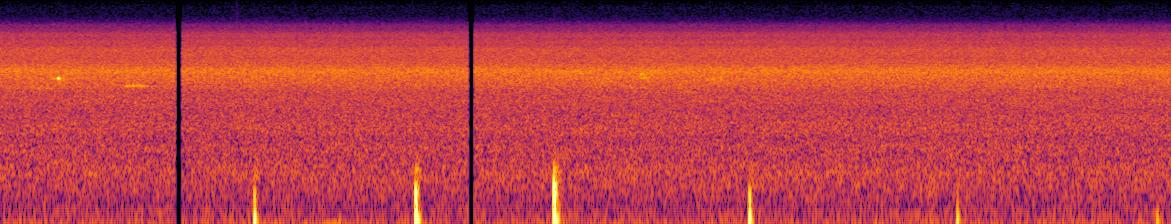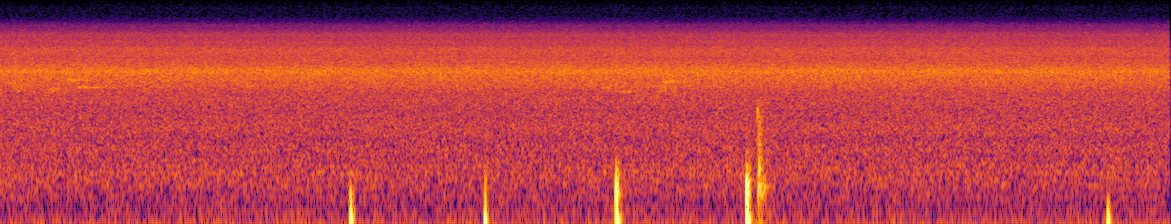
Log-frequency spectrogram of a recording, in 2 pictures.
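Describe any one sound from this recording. A computer mouse clicks now and then.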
